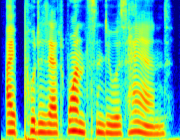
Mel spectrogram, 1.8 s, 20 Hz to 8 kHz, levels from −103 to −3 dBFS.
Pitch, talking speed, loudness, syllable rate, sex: 185 Hz, 265 wpm, -18 LUFS, 5.4 syllables/s, female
